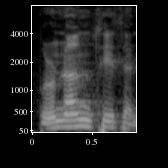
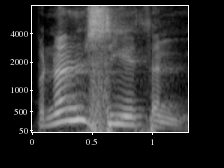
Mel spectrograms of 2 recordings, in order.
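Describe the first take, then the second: First: "प्रोनंसिएशन" low and casual, with a weak s; softer, run-together "प्रोनंसिएशन" as the mistake; wrong pronunciation. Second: "प्रोनंसिएशन" with "नन" and a strong hissed "सि"; deliberate, syllable-by-syllable "प्रोनंसिएशन"; correct pronunciation. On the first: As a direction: say "प्रोनंसिएशन" loosely, without stressing the syllables. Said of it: "प्रोनंसिएशन नहीं". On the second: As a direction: model "प्रोनंसिएशन" carefully, leaning on the s. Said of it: "बोलना सीखिए". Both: Shown as a demonstration.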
